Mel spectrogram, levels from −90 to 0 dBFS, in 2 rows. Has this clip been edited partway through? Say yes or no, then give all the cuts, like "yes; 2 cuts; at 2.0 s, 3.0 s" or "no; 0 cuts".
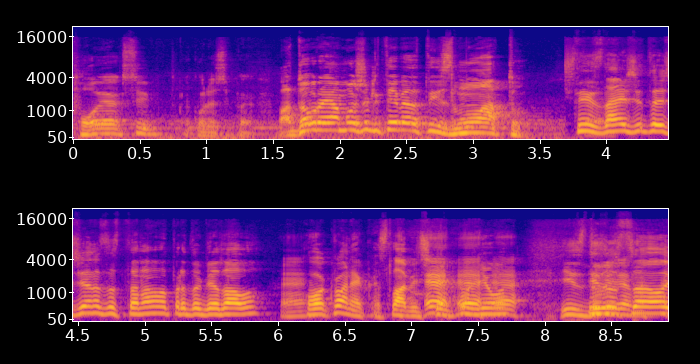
yes; 1 cut; at 3.6 s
